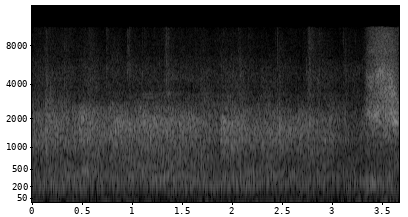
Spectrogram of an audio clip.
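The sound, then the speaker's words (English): Steady audience applause for a brownie, a dense patter of many hands clapping at a fairly even level, swelling briefly louder and brighter right at the end. “They didn't applaud us, but they applauded the brownie.”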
